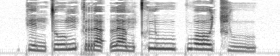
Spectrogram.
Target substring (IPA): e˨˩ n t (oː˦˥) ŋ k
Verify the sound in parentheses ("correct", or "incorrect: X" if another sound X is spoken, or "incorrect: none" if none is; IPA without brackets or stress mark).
correct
